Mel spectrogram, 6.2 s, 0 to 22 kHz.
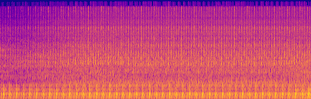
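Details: VW Golf Mk4 TDI PD150 ARL diesel at idle, noise mainly from airbox area: steady sharp knock about 2.5 beats a second over rough idle; also low power, mixed smoke, boost dropping above 3k rpm, heavy breather and dipstick blow-by; cause undetermined.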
